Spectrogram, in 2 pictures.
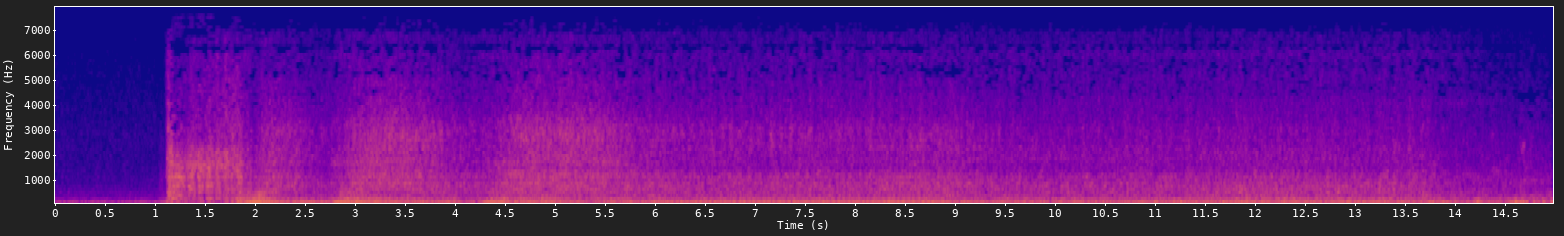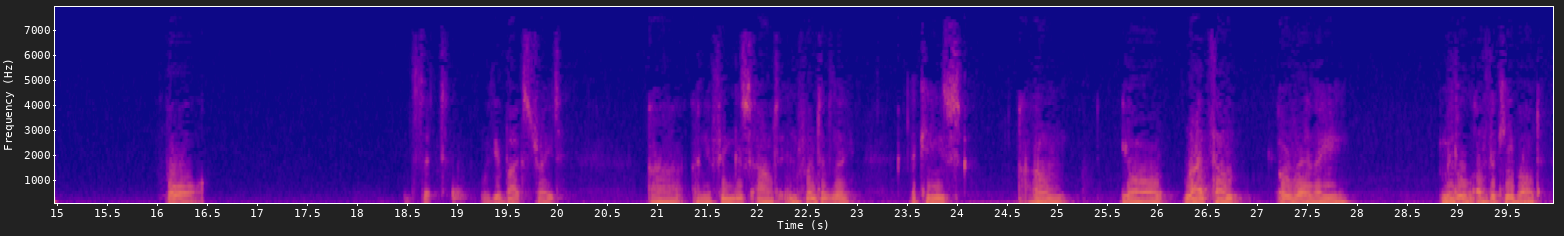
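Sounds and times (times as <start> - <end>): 
car engine starting then idling: 0.0 - 15.0
speech: 18.6 - 20.2, 20.9 - 28.0, 28.8 - 29.9.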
